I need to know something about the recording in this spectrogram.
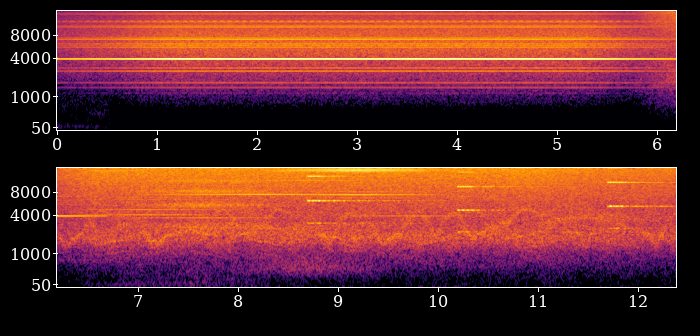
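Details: Steady high-pitched ringing tones, then broad hissing: electronic recreations of the buzzing and ringing tinnitus sounds that people with tinnitus hear, simulated, not real recordings.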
